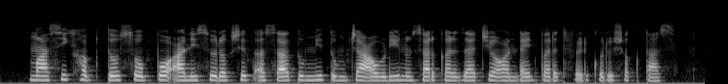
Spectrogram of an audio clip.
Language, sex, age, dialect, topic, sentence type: Marathi, female, 18-24, Southern Konkan, banking, statement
